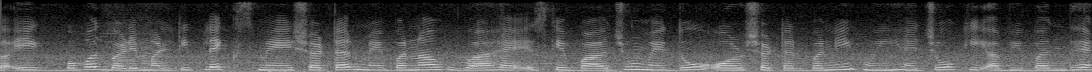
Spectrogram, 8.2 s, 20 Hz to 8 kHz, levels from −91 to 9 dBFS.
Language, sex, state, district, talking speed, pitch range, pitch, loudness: Hindi, female, Uttar Pradesh, Deoria, 170 wpm, 245-275 Hz, 255 Hz, -16 LUFS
